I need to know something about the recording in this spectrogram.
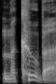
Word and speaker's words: Mukuba: Corner route but just the speed at which makuba broke on it I hope I'm getting that name right but I think it's makuba right it's makuba I'm thinking of the maou tackle yeah holy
